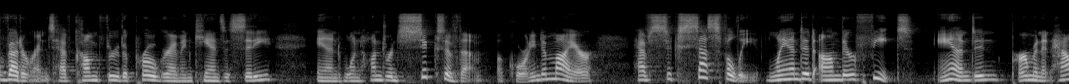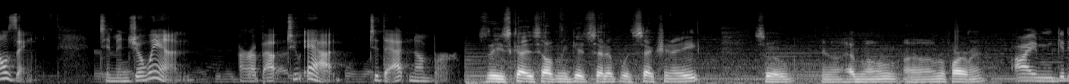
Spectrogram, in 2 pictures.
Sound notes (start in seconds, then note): 11.7 chatting distantly; 15.3 soft music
